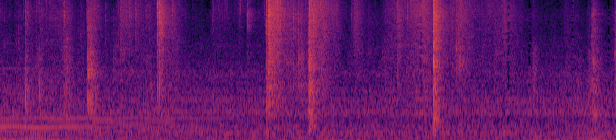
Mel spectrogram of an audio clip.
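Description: Plastic shrink wrap crinkling and tearing as it is pulled off a sealed cardboard box of trading cards, in a series of sharp crackles, loudest around the middle.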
